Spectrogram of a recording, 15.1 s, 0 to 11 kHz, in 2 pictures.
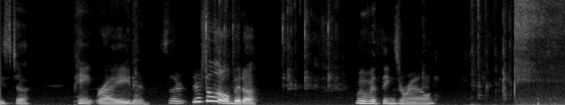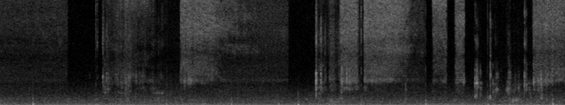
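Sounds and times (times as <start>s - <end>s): aerosol spray can hissing: 6.9s - 13.9s, 14.6s - 15.0s.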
